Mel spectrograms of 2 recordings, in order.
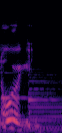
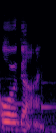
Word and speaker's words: Oregon: wrong this whole time I've been saying organ not Oregon no I have that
